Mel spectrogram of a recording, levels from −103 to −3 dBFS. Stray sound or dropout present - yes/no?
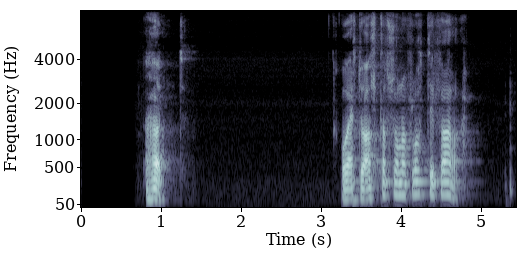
no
